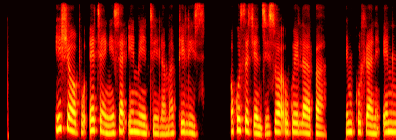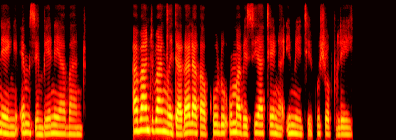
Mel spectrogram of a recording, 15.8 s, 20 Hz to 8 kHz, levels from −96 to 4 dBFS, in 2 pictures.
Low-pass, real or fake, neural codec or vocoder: 7.2 kHz; fake; codec, 24 kHz, 3.1 kbps, DualCodec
